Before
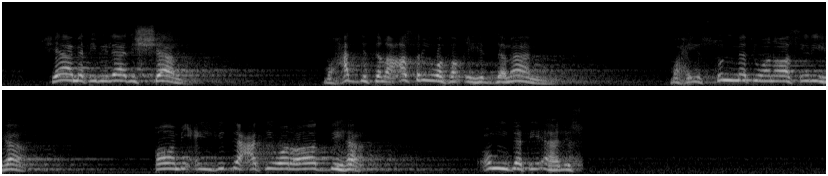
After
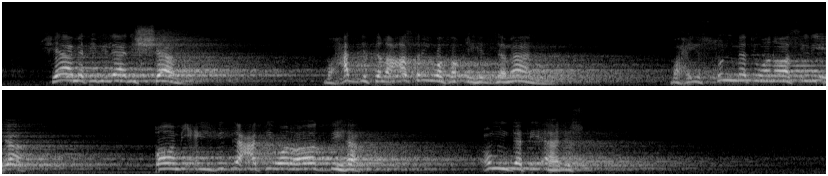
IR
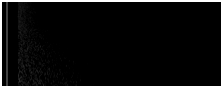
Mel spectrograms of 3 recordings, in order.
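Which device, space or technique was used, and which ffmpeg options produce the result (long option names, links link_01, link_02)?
filtered reverb send: -filter_complex "[0:a]asettb=1/sr,asplit=3[link_01][link_02][link_03];[link_01]atrim=end=8.144[link_04];[link_02]atrim=start=8.14:end=9.81,asetpts=PTS-STARTPTS,afade=type=in:duration=0.004:curve=qsin,afade=type=out:start_time=1.666:duration=0.004:curve=qsin,aecho=1:1:2.2:0.97,atrim=end_sample=73647[link_05];[link_03]atrim=start=9.806[link_06];[link_04][link_05]acrossfade=duration=0.004:curve1=hsin:curve2=qsin[link_07];[link_07][link_06]acrossfade=duration=0.004:curve1=qsin:curve2=hsin,asplit=2[link_08][link_09];[link_09]highpass=frequency=320:width=0.5412,highpass=frequency=320:width=1.3066,lowpass=3600[link_10];[1:a]atrim=start_sample=2205[link_11];[link_10][link_11]afir=irnorm=-1:irlink=0,volume=3.5dB[link_12];[link_08][link_12]amix=inputs=2:normalize=0,volume=2.5dB"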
